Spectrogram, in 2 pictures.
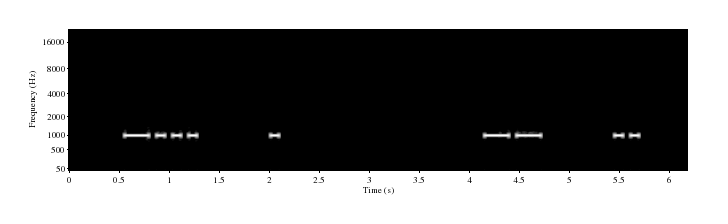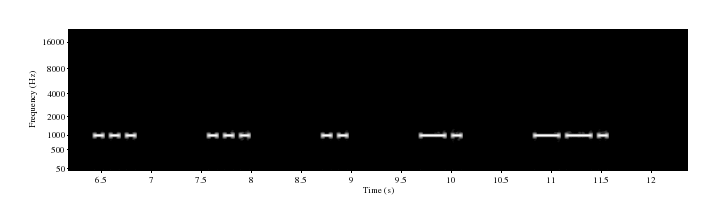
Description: Morse code, heard as a keyed tone, about 15 wpm, spaced as for 8 wpm, 1000 Hz. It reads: BE MISSING
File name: qotdfiles / 8wpm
